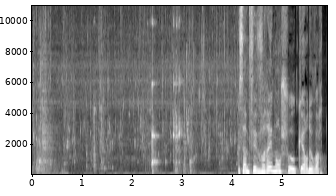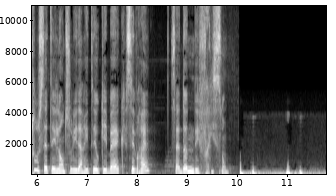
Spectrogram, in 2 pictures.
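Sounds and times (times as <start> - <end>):
running tap water in a home kitchen: 0.0 - 5.3
plates and utensils knocking together while washing dishes: 2.4 - 3.3
speech: 4.2 - 9.9.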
